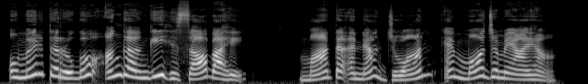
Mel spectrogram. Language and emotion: Sindhi, happy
